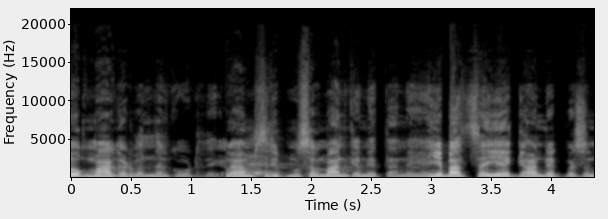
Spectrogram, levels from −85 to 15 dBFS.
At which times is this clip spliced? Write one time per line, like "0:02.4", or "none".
0:01.3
